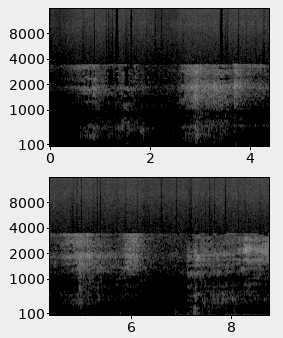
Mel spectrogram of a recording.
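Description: Near silence, with faint noise that swells every second or two.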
